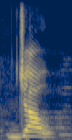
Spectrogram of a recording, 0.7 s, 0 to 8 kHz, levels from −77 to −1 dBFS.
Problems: background conversations at intervals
